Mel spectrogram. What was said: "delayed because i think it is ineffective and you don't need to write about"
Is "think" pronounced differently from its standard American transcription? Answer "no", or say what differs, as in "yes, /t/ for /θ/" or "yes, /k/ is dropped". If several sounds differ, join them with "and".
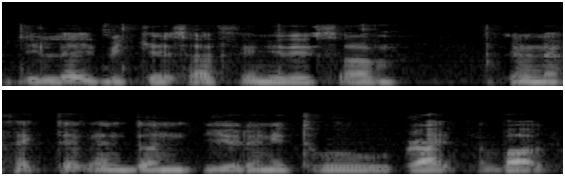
no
